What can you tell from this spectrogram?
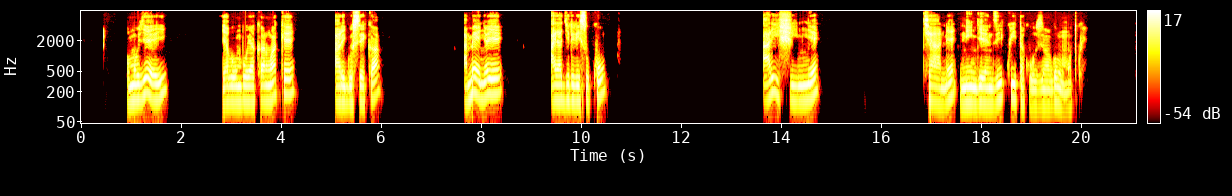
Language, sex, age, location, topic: Kinyarwanda, male, 18-24, Huye, health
